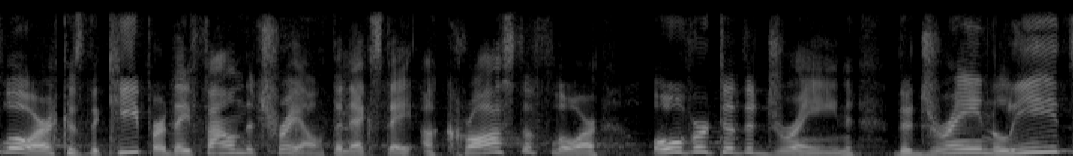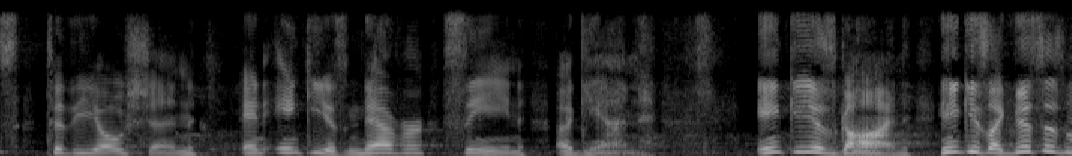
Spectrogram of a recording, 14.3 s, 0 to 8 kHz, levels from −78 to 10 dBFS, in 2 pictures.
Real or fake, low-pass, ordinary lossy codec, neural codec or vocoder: real; 7.2 kHz; AAC, 48 kbps; none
